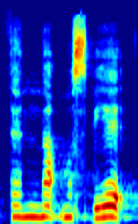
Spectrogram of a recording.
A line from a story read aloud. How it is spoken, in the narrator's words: Sam whispered, feeling very afraid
